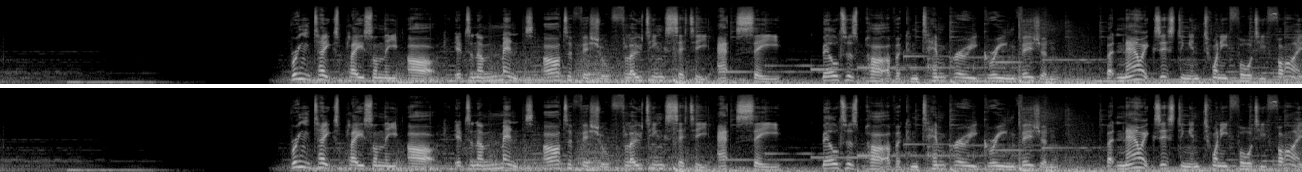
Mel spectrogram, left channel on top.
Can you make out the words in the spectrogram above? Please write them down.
Brink takes place on the Ark. It's an immense artificial floating city at sea, built as part of a contemporary green vision, but now existing in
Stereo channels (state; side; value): normal; both; correlation 0.96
